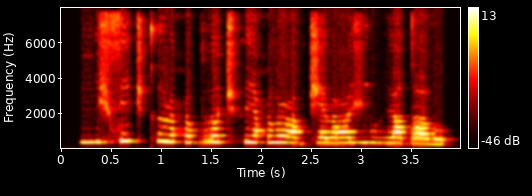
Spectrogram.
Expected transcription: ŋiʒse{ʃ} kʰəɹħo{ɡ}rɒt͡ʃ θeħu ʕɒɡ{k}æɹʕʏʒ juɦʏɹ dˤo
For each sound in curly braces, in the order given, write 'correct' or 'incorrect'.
incorrect: t͡ʃ, correct, incorrect: t͡ʃ

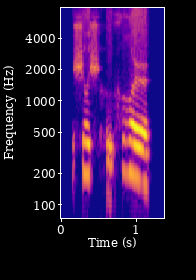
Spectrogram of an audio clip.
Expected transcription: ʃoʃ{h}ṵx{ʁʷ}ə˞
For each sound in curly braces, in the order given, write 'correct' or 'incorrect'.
correct, correct

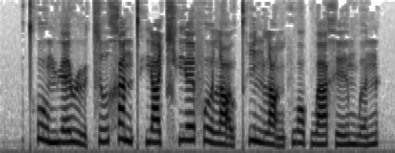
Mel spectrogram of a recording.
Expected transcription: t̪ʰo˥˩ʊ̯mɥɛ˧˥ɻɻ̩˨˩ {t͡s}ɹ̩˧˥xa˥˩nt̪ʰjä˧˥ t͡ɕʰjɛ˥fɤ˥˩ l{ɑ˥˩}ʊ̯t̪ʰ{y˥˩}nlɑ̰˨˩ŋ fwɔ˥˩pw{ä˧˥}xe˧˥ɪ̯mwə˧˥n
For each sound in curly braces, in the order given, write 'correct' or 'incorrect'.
correct, incorrect: ɑ̰˨˩, incorrect: i˥˩, correct

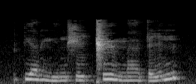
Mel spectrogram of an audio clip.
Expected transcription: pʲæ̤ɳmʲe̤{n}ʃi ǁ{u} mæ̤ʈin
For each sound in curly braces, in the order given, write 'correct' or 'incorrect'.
correct, incorrect: y

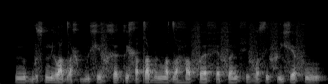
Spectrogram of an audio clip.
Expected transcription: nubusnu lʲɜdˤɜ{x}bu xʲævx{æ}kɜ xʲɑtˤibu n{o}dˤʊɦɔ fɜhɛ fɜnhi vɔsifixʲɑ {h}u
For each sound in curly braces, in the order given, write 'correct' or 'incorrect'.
correct, incorrect: ɜ, incorrect: u, incorrect: f

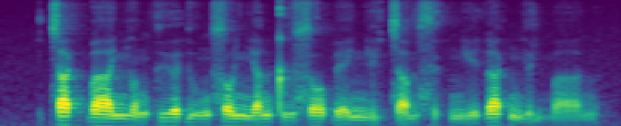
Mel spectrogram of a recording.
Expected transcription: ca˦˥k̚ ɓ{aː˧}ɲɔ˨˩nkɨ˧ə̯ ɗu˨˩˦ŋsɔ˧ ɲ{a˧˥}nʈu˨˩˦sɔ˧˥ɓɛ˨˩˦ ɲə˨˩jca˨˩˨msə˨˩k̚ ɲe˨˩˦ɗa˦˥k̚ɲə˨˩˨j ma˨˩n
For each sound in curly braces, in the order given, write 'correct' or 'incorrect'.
correct, correct

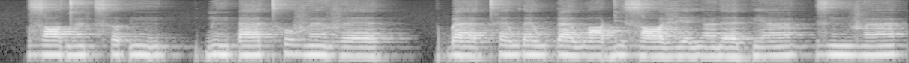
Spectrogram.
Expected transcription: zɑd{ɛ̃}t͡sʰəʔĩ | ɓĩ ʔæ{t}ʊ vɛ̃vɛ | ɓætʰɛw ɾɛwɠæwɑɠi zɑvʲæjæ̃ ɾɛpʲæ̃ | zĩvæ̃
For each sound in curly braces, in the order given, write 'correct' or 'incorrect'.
incorrect: æ̃, incorrect: tʰ

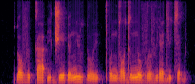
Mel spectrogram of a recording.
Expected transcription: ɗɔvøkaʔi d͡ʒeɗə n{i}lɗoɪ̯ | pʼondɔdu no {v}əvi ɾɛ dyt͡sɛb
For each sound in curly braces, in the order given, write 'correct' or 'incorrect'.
incorrect: y, correct

